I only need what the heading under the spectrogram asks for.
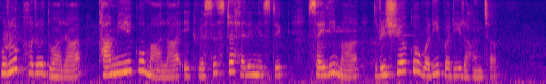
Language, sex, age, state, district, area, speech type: Nepali, female, 18-30, West Bengal, Darjeeling, rural, read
